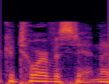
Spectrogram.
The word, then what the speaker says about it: atorvastatin: atorvastatin. – Yeah. – Is that how you pronounce it? – Yeah, generic atorvastatin.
